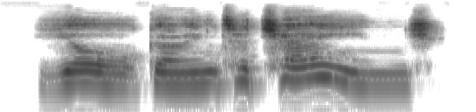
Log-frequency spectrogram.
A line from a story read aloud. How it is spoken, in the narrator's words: he whispered at Charlie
